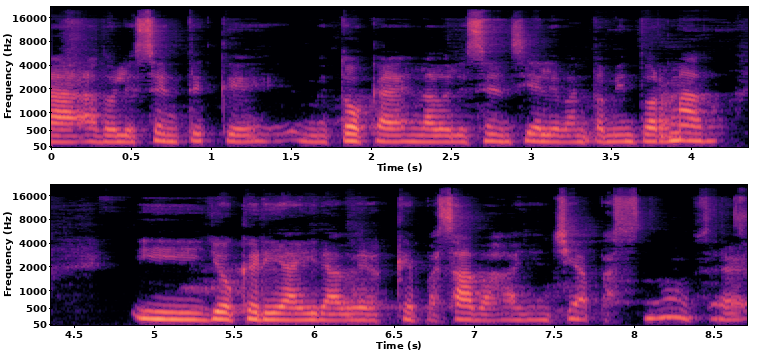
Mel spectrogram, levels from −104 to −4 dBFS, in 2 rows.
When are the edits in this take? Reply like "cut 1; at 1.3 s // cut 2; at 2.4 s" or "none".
none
